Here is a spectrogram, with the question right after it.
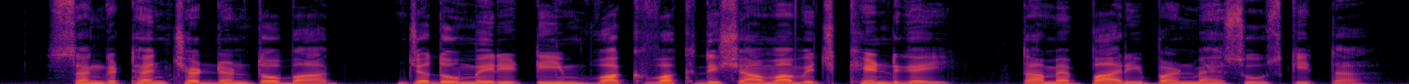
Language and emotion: Punjabi, sad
